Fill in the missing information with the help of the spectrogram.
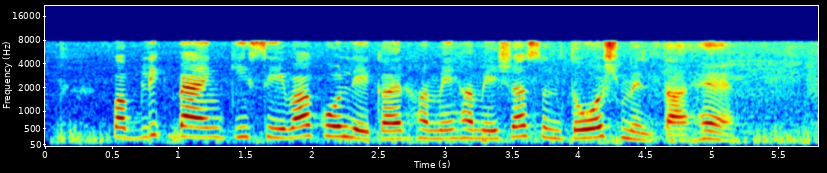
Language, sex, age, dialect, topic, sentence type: Hindi, female, 31-35, Hindustani Malvi Khadi Boli, banking, statement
